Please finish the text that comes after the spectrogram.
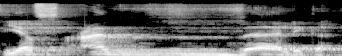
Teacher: Ini lam ketemu dzal, boleh idgham menjadi yaf'al dzalika, ya, lamnya hilang.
